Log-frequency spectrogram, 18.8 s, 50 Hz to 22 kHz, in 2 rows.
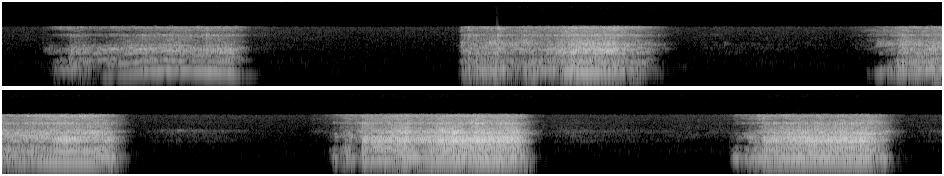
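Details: Loud, rough rattling snores about 16 times a minute, each lasting around two seconds, with silent gaps between; heavy sleep snoring.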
